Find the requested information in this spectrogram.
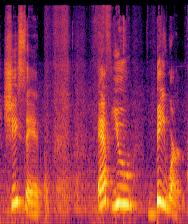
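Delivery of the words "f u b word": loud, punched censored insult; emphatic re-enacted insult with a pause in it; retold cursing out. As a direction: spit out each piece separately, louder. Retells mom cursing her out.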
